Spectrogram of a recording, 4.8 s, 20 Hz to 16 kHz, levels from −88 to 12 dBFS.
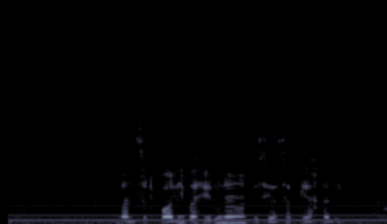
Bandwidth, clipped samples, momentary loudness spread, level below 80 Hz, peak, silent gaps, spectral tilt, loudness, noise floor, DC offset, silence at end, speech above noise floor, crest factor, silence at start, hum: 6.4 kHz; under 0.1%; 21 LU; -80 dBFS; -24 dBFS; none; -6 dB/octave; -42 LUFS; -64 dBFS; under 0.1%; 0.6 s; 22 dB; 20 dB; 0.1 s; none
